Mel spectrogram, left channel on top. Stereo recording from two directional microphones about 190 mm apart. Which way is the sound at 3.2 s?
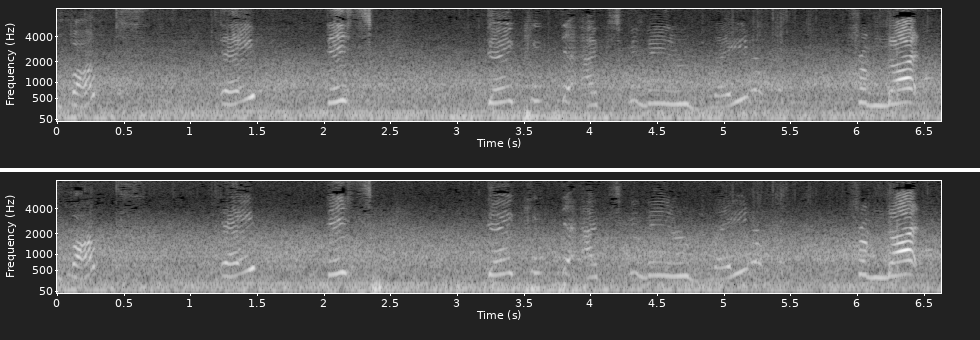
5° left (ahead or behind).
